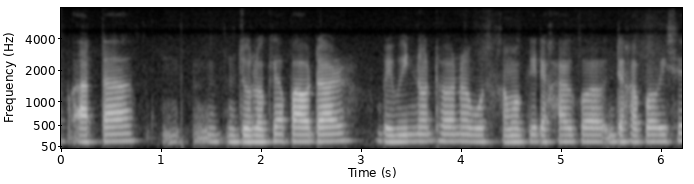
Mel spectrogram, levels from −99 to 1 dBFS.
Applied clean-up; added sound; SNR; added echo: none; none; none; none.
